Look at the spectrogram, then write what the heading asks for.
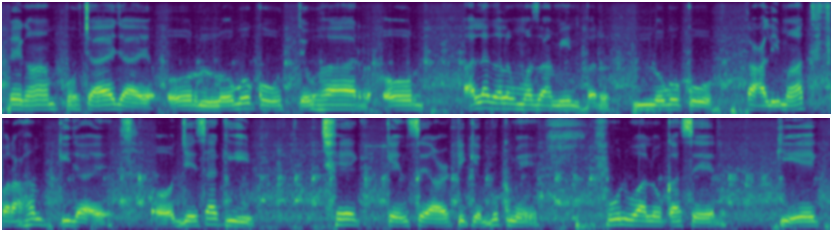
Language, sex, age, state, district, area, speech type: Urdu, male, 18-30, Uttar Pradesh, Siddharthnagar, rural, spontaneous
